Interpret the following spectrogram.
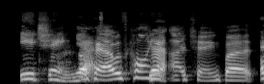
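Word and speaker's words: I Ching: And it's Iching, correct? Iching.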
